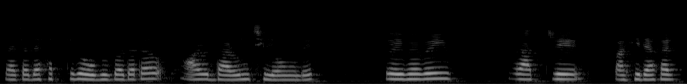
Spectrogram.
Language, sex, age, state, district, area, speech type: Bengali, female, 18-30, West Bengal, Uttar Dinajpur, urban, spontaneous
